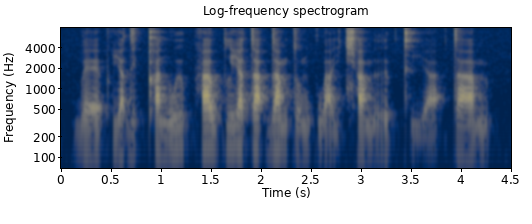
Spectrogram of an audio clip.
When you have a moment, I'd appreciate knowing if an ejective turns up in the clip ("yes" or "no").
no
